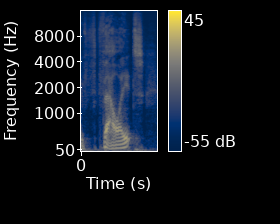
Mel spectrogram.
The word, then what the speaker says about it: phthalates: And she refers to phthalates, which is spelled P. So it's both a plosive and a th. So it's combining the two.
